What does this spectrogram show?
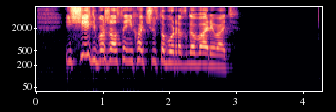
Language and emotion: Russian, angry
